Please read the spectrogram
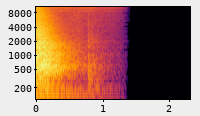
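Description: A single loud, sharp stamp-like strike right at the start, the final accent of a flamenco dance, ringing out and dying away within about a second before the sound cuts off.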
